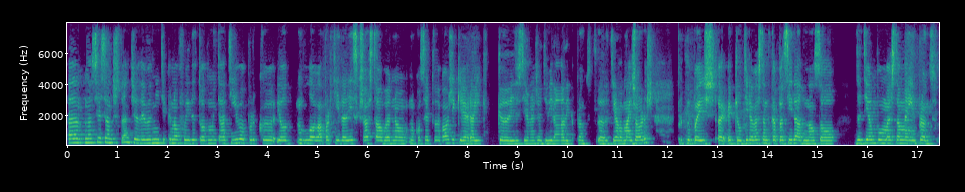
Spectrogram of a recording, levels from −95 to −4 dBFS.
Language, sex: Portuguese, female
